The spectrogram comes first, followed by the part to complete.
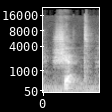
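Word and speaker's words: שת: Seth, it's funny, the S is actually an SH, and then the TH is actually a T, so it's actually Shet.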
